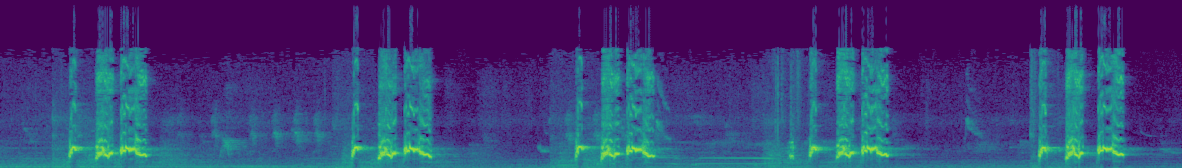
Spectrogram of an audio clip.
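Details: Red-whiskered bulbul morning fighting song for training birds: five short, loud phrases of two or three sharp, slurred chirps, repeated roughly every two seconds over a low steady background hum.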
